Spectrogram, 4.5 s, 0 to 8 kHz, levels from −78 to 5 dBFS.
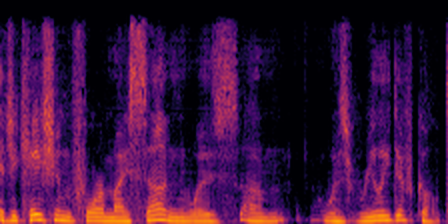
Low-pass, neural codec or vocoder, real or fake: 7.2 kHz; codec, 16 kHz, 1.1 kbps, Voila-Tokenizer; fake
